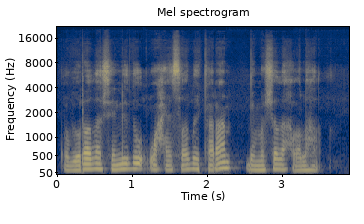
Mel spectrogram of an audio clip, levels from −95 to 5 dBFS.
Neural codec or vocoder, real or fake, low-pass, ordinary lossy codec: codec, 44.1 kHz, 2.6 kbps, SNAC; fake; none; none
